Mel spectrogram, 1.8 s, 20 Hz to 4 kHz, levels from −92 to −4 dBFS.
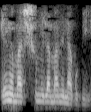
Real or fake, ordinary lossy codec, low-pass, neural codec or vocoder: real; MP3, 16 kbps; 3.6 kHz; none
